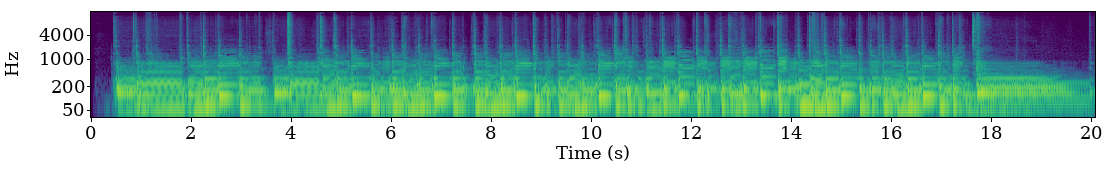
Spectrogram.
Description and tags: Double bass Jazz loop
